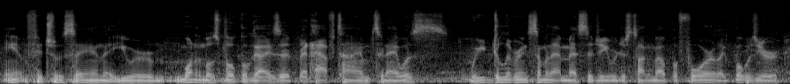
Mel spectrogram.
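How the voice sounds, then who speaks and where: Deep-voiced male reporter, noisy room. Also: level tone, quick pace, hardly any pauses. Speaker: sports reporter. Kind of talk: press conference question.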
